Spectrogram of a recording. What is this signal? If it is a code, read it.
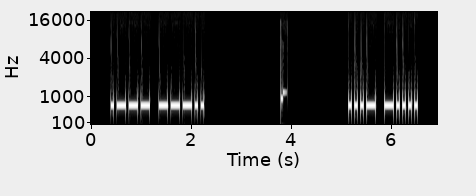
Morse code, heard as a keyed tone, about 20 wpm, 700 Hz. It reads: J8 V6
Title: Single-Letter Single-Number 20wpm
